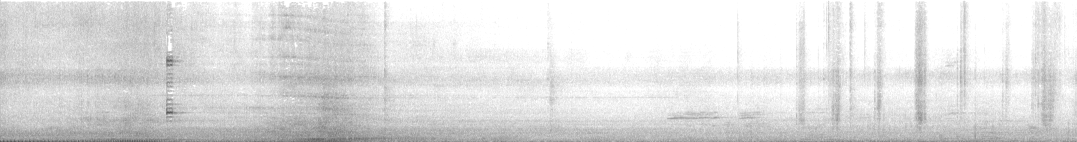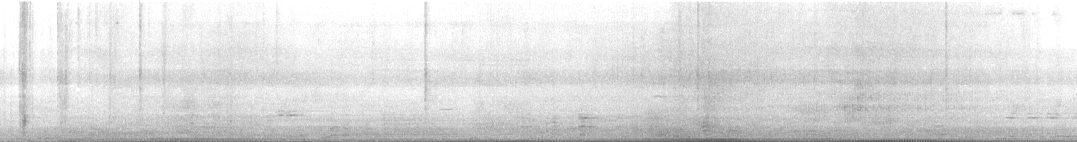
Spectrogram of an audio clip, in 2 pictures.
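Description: Road traffic passing: vehicle engines swell and fade over the first few seconds and build again over the last third, with a quieter stretch between.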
